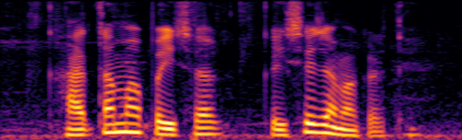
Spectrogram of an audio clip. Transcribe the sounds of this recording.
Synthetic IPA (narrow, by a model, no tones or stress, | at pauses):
kʰaːt̪ãmãpəjsa | kəjsed͡ʒəmakəɾt̪e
